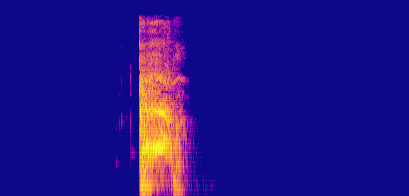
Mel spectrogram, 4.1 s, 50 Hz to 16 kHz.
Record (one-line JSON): {"cough_length": "4.1 s", "cough_amplitude": 30879, "cough_signal_mean_std_ratio": 0.25, "survey_phase": "beta (2021-08-13 to 2022-03-07)", "age": "65+", "gender": "Male", "wearing_mask": "No", "symptom_cough_any": true, "smoker_status": "Never smoked", "recruitment_source": "REACT", "submission_delay": "2 days", "covid_test_result": "Negative", "covid_test_method": "RT-qPCR", "influenza_a_test_result": "Negative", "influenza_b_test_result": "Negative"}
